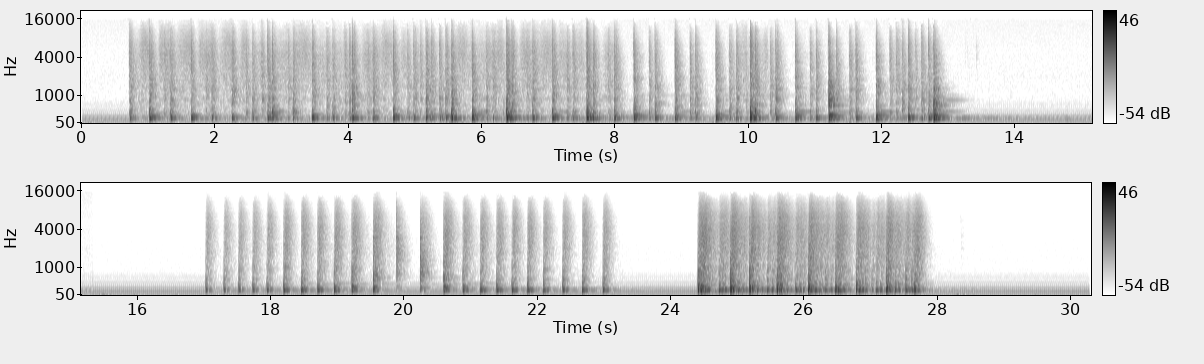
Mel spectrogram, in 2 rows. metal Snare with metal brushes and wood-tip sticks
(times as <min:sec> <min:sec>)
0:00.7 0:13.6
